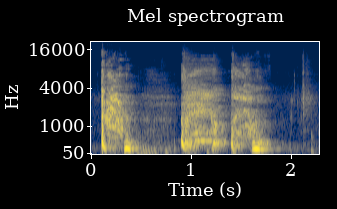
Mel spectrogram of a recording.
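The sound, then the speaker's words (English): A person coughs three times in quick succession, each a harsh, loud burst with a throaty, voiced tail, heard alone without speech. “forgive me for the cough”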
